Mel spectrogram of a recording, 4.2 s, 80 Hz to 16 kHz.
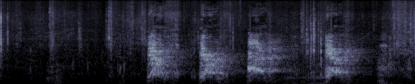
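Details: An 11-week-old Boerboel puppy in an angry mood; quiet scuffling at first, then four loud coarse barks spaced about half a second apart.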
